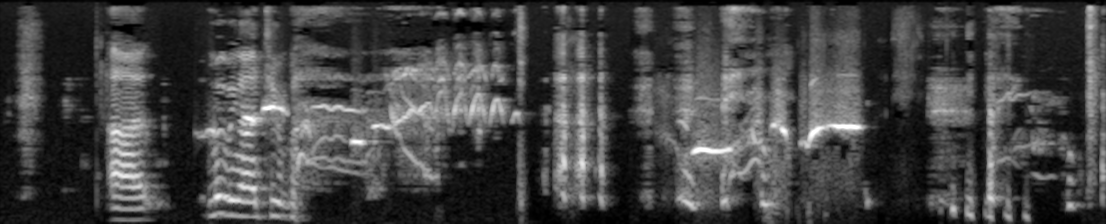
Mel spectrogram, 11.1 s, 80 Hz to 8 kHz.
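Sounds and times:
speech: 1.1s - 3.2s
person whistling a jazzy melody: 2.0s - 3.8s, 6.8s - 8.7s
person laughing: 2.9s - 6.1s, 6.7s - 8.5s, 9.3s - 11.0s.

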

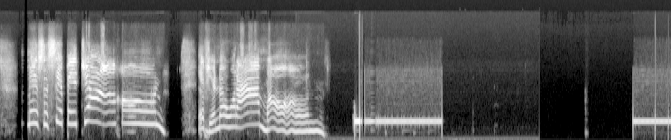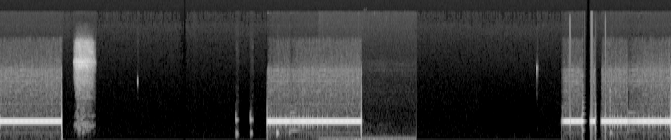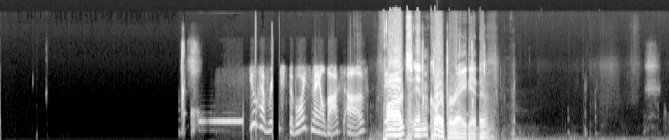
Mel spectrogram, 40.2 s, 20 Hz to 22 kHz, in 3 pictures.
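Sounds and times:
speech: 0.8s - 6.6s, 31.9s - 36.8s
telephone line tone while placing a call: 7.1s - 8.9s, 12.7s - 14.7s, 18.8s - 20.7s, 24.7s - 26.9s, 30.8s - 31.8s.

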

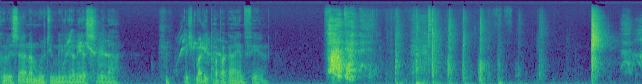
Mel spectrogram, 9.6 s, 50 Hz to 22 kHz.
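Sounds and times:
speech: 0.0s - 4.1s
slap in the face: 8.9s - 9.2s.

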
